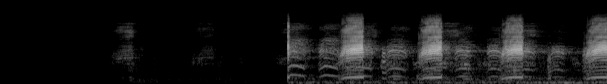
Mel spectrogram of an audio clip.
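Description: A duck quacking: two faint quacks, then from about three seconds in a run of loud quacks a little under a second apart.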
